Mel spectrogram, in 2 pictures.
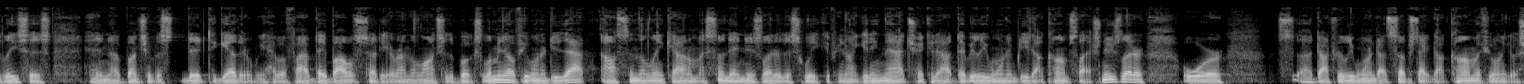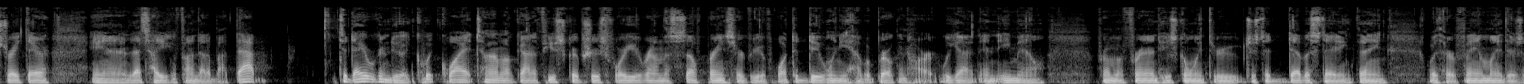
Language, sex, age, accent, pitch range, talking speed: English, male, 30-49, American, 80-95 Hz, 235 wpm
